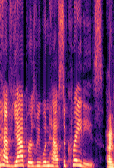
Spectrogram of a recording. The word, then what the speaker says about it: Socrates: Is that not how you Is that not how you pronounce that? It's It's It's Socrates.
